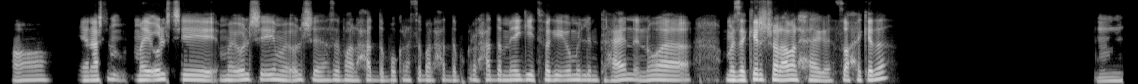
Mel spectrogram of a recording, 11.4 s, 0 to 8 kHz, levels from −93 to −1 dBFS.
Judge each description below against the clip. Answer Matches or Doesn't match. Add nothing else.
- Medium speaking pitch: Matches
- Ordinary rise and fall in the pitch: Doesn't match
